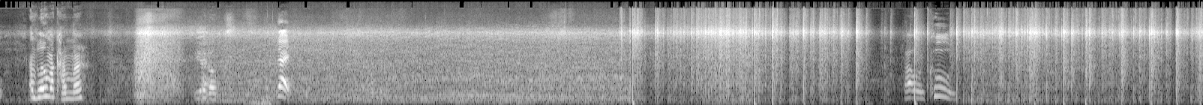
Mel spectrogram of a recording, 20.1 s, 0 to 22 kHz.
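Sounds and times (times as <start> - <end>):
firework hissing: 0.1 - 20.0
firework crackling pops: 0.5 - 20.0.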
